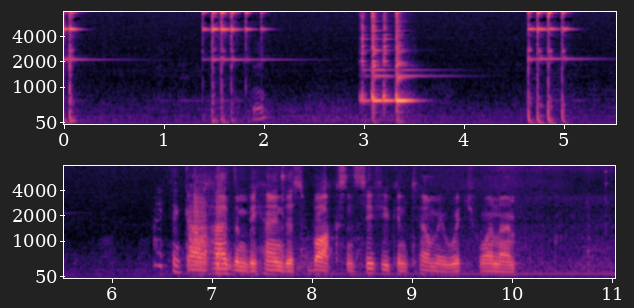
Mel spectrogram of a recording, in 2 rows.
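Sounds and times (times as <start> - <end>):
porcelain bell tinkling: 0.0 - 0.7, 1.4 - 4.0, 4.6 - 5.6
cowbell clanking: 1.4 - 2.4, 3.0 - 3.8, 4.6 - 5.4
speech: 1.9 - 2.1, 6.6 - 10.2.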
